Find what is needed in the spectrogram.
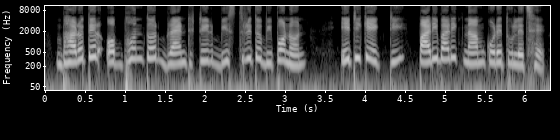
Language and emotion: Bengali, neutral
